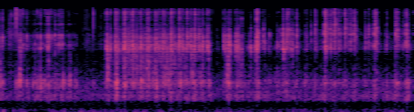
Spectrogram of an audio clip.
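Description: A wooden stylus scratches the black wax coating of a flat scratch-art card held in one hand, working in dense strokes. The result is a quiet, continuous run of bright, papery scratching made of rapid, clipped strokes with almost no low end. Brief pauses come between bursts.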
